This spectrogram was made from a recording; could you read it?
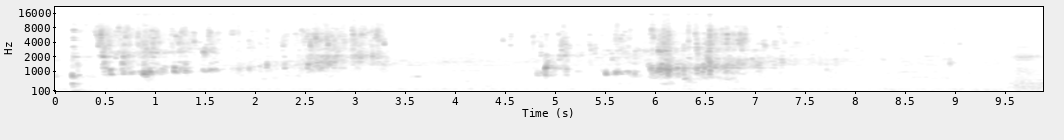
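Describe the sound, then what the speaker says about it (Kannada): Fresh homemade sugarcane juice with ginger, strained and poured into a glass, giving soft close splashing and trickling in two bursts with quieter dripping in between. "ನೋಡಿ, ಈಗ ಇದು ಗ್ಲಾಸಿಗೆ ಹಾಕ್ತಾ ಇದ್ದೀನಿ"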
